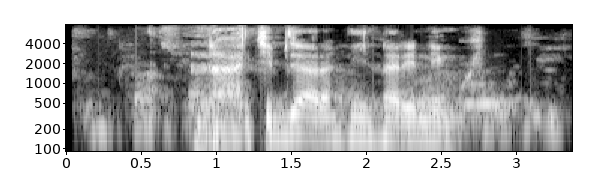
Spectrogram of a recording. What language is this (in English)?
Kinyarwanda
